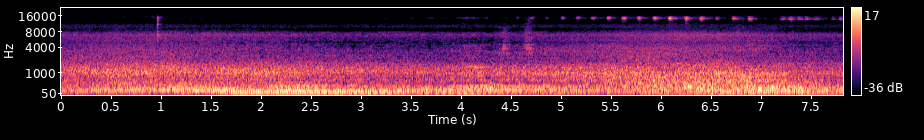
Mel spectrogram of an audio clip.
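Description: A motor vehicle engine running close by: a low, steady hum that swells about a second in and eases off near the end, over background traffic noise.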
